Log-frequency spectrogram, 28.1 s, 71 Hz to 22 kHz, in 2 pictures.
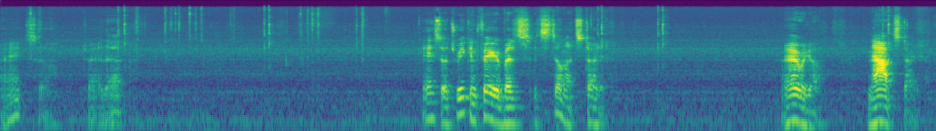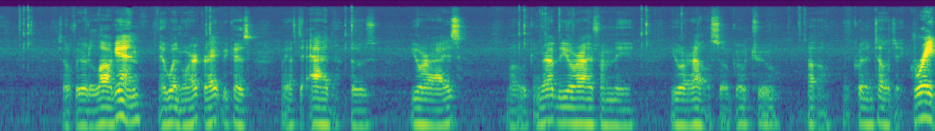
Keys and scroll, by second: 2.1 super+c.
